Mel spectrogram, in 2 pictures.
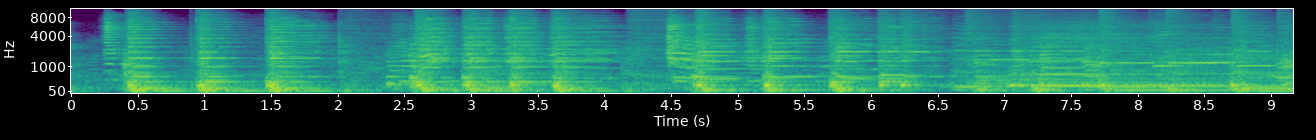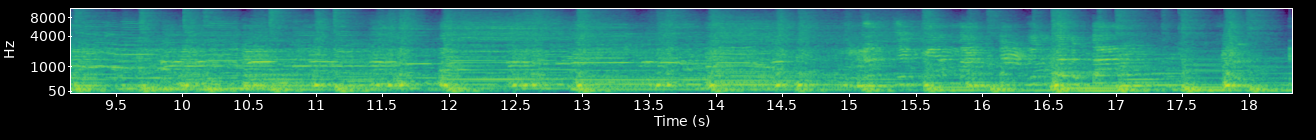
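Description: Live small blues band playing a rag: amplified harmonica and clarinet. It opens with short staccato stabs for the first six or seven seconds, then settles into a steady groove over a low bass line.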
